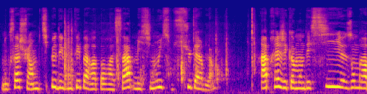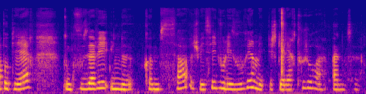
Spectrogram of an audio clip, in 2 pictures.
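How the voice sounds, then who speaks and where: A woman's voice: a little high, a little fast, slight background noise. An eighteen-year-old woman from France chatting casually through a makeup haul, gushing with lots of fillers. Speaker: beauty vlogger. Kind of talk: casual haul video chat.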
